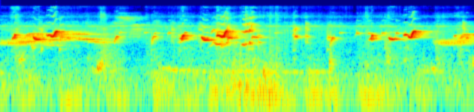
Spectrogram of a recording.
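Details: Black-capped bulbul singing vigorously, used as a lure to coax other birds into song; clear, high whistled phrases with quick slurred notes, delivered in separate bursts with short quiet gaps.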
